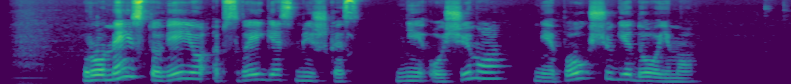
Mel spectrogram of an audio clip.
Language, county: Lithuanian, Alytus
